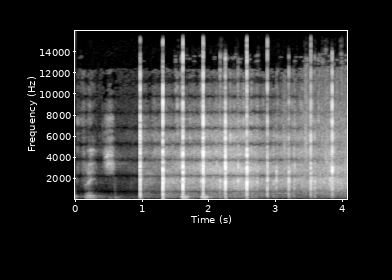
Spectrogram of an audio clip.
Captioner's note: audience applauding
